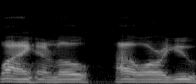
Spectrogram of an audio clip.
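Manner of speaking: flat, slow, even, robotic monotone drone. Retelling greeting a granddaughter through a voice app: Stephen Hawking voice. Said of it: "the Stephen Hawking voice app".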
